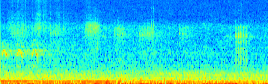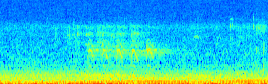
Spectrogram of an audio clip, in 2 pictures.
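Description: Birds calling in woods over a steady low rumble: a few short harsh calls in the first five seconds, and quick chattering runs near the start and about seven seconds in.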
